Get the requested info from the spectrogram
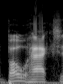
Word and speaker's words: Bohacz: my name Bohacz is very easy to recognize. Most people can't pronounce it. It's like a bow and a hacksaw, but it's easily recognized in the byline of a magazine article.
